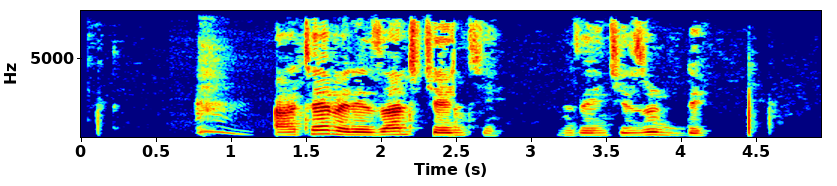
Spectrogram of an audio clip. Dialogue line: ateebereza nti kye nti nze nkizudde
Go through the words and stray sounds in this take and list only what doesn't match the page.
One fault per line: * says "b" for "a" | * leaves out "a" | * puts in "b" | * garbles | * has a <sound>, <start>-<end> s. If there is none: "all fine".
* has a throat clearing, 0.7-1.2 s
